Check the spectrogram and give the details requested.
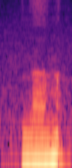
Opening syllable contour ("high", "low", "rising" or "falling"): rising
